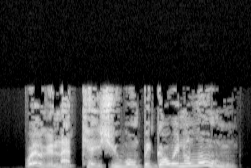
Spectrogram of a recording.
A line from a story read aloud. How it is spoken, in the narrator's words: exclaimed the captain, overcome with emotion in spite of himself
